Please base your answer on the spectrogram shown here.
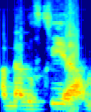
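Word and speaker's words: Andalucía: southern part of Spain it's what we call Andalucia Andalucia we pronounced and in andalia there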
